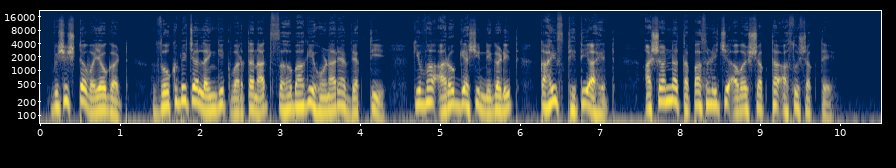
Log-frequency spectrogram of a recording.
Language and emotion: Marathi, neutral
